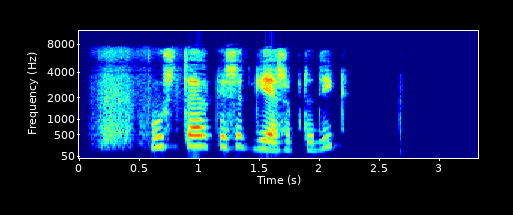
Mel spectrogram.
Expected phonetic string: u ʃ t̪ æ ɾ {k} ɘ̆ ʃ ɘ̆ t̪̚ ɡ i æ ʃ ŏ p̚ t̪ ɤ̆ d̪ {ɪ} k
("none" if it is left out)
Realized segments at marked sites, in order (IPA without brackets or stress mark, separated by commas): k, i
